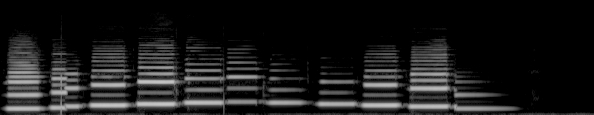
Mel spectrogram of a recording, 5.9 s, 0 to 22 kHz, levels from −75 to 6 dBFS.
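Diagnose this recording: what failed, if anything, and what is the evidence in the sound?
Damaged data in the compressed stream, a codec-stage fault: short glitches at 0.61–0.67 s, 2.23–2.28 s, 4.51–4.57 s and 5.72 s. Corrupt bytes make the decoder misread frames and lose sync. On a spectrogram, each is a brief vertical disturbance; the waveform shows an abrupt discontinuity.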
